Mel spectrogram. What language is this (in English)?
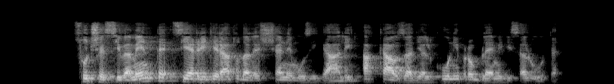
Italian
